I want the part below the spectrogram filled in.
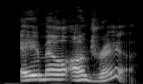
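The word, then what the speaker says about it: Emil Andrae: But the one that people were really talking about was, and I didn't even know his name was pronounced like this until I saw a clip the other day, Emil Andrea, what I thought was Emil Andre. – Okay. I still don't know what the pronunciation is because I think we are talking about this in the Slack chat and I think it was Maddie Someone said that it's Andre. – That's how they pronounced it on the clip I heard that NHL had linked to.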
